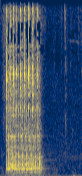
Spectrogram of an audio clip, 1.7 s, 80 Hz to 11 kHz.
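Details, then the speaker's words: Wood-Mizer LT40 Super Hydraulic sawmill at 10 hours, hydraulics not working with key on: rapid buzzing chatter in sub-second bursts, like a dead battery, though battery reads 14 V; poor safety switch contact makes the solenoid keep dropping out. "sounds like the battery is dead but the battery is not dead"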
